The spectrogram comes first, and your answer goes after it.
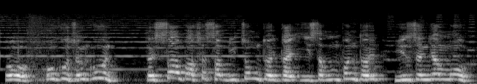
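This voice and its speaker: A man's voice: high voice, fairly even intonation, fairly quick, darkish tone, soft background music, lightly acted. A male actor playing an eager young airman in a radio drama. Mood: dutiful.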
